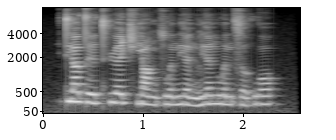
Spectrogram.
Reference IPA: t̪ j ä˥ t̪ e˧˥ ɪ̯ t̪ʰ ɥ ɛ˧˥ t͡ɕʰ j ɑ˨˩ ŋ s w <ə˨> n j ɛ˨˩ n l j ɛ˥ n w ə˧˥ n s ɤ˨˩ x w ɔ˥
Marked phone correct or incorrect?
incorrect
